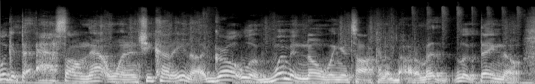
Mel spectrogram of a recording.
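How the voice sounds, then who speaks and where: A man with a fairly high pitch talks at a fairly quick pace in an animated tone. Music plays in the background, and the room echo is audible. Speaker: vlogger. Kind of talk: casual monologue.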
